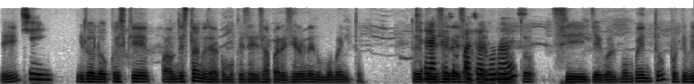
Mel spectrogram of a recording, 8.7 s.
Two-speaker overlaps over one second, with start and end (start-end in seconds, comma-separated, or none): 5.2-6.4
